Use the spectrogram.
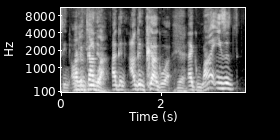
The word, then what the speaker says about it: Aconcagua: these Kilimanjaros, the Everest, I think I can't pronounce it. Aconcagua.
